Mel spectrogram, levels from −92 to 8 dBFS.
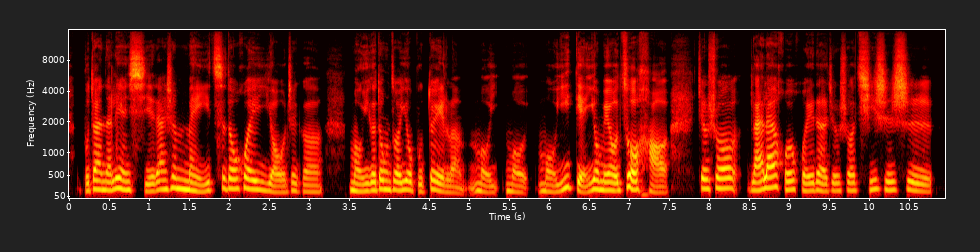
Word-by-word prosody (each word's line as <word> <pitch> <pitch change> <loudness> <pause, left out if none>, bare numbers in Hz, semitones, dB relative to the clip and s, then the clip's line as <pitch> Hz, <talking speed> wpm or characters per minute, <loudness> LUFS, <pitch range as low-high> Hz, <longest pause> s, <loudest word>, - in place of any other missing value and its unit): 不 160 - -6
断 190 +1 +2
地 180 - 0
练 205 -3 +4
习， 155 -3 +2
但 195 +2 0
是 230 +1 0
每 190 -7 +3
一 155 +4 -3
次 195 +6 -3
都 210 -1 +2
会 205 -3 +2
有 135 -5 -2
这 165 +4 -5
个 140 -2 -8 0.3
某 160 -4 0
一 160 - -1
个 175 +1 +3
动 195 0 +2
作 180 -2 +2
又 180 0 +2
不 150 -2 -7
对 170 -1 0
了， 125 -5 -8
某 155 -5 -5 0.2
某 145 -5 -5
某 150 -2 -6
一 225 +8 0
点 155 - 0
又 200 0 +3
没 185 -2 +2
有 170 -2 +4
做 175 +2 +6
好。 130 -9 -3 0.3
就 215 - +1
说， 215 0 +1
来 180 +1 +1
来 230 +2 +5
回 185 -7 0
回 170 -4 -1
的 170 -4 0
就 165 +1 -5
说 170 0 -3
其 175 +4 -2
实 185 -3 0
是 165 -5 -1
175 Hz, 250 characters per minute, -22 LUFS, 155-195 Hz, 0.3 s, 做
